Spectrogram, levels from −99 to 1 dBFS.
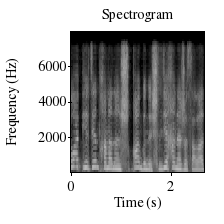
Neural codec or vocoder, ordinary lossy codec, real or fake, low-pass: codec, 16 kHz, about 1 kbps, DyCAST, with the encoder's durations; none; fake; 7.2 kHz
